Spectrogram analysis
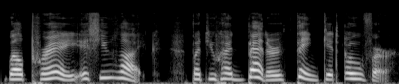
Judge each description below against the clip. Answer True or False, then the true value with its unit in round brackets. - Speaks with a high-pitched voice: True (240 Hz)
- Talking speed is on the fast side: False (180 wpm)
